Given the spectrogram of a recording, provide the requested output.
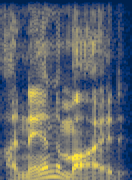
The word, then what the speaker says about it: anandamide: the nanda mine uh anandamide is ananda is a sanskrit word that means bliss so anandamide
